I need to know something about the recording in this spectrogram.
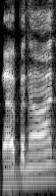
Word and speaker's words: Lebanon: that's just Lebanon man just say it right Lebanon Indiana it's 806 West Horton Road Lebanon Indiana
